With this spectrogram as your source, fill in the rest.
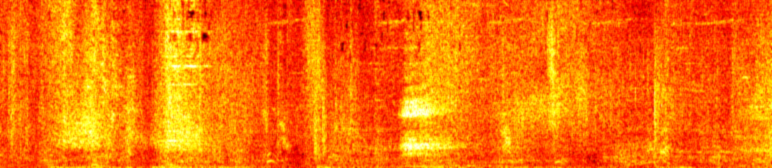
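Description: Magic spells whoosh and crackle in a fierce battle.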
